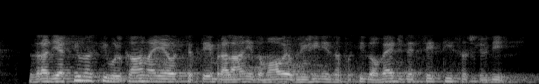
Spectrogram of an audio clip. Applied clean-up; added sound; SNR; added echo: neural separator model SepFormer DNS4.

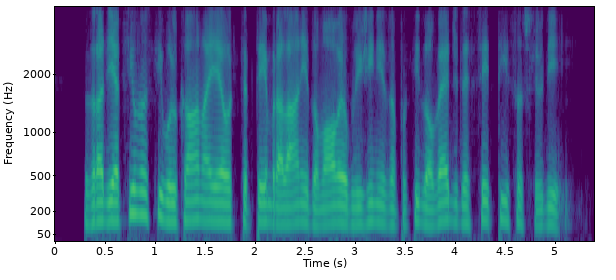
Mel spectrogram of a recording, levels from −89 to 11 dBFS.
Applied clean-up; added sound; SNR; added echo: neural separator model SepFormer WHAMR!.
